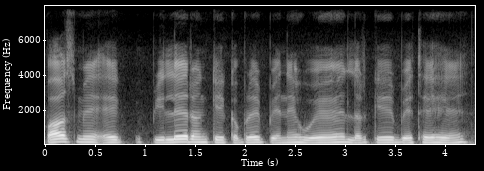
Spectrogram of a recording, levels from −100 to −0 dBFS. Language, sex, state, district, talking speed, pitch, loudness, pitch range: Hindi, female, Arunachal Pradesh, Papum Pare, 165 wpm, 145 Hz, -18 LUFS, 140-155 Hz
